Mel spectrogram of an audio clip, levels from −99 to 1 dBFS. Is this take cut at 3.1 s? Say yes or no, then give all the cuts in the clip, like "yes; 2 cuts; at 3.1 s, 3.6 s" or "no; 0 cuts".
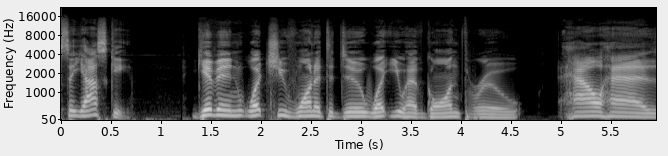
no; 0 cuts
